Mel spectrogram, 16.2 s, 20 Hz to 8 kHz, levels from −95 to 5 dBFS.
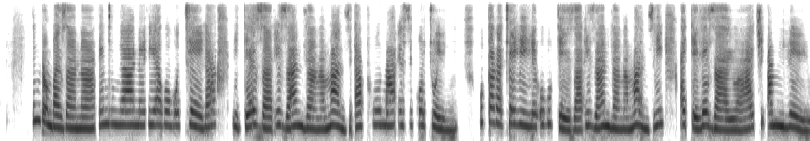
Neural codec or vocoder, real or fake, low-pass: codec, 44.1 kHz, 1.7 kbps, Pupu-Codec; fake; 7.2 kHz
